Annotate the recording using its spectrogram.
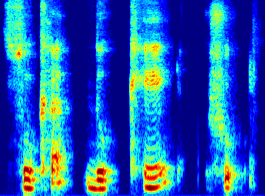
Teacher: Sukha, then dukhe, that k also is second letter in the ka varga, so it has to be aspirated. Shu, cerebral sha, so tip of the tongue should point to the roof of the mouth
